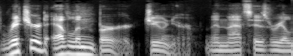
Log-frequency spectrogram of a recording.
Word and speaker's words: Byrd: But this guy was a real guy, like Richard Evelyn Byrd Jr., and that's his real name too. It's Byrd is spelled B-Y-R-D, not like Byrd.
